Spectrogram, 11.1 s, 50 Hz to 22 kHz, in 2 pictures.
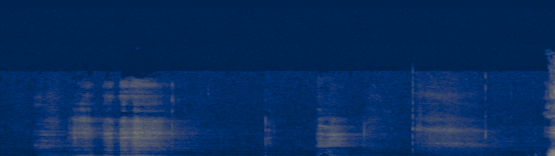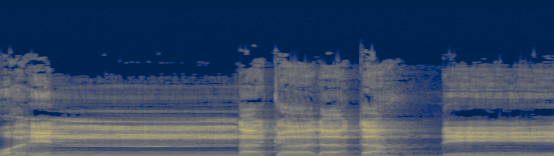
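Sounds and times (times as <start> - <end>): person breathing in deeply: 4.2 - 5.0.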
